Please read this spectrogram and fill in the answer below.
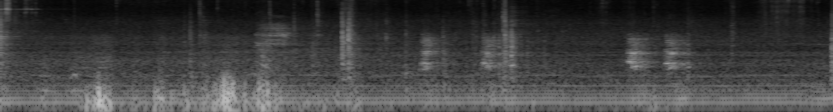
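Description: Aluminium ladder and wooden blocking being shifted and set on uneven ground: two dull thuds in the first three seconds, then a few sharper knocks and clanks.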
